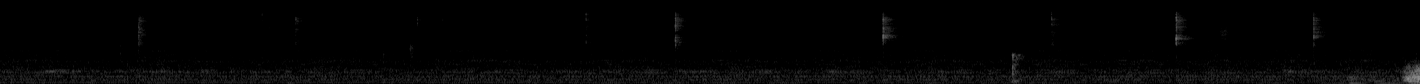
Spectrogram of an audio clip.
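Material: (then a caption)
Soap. A small blade is scored into the surface of a solid white bar of soap held in one hand with long yellow-painted nails, making cutting and scratching sounds. About ten short, bright clicks and scrapes stand out over a quiet, steady background hiss, with a louder burst at the very end.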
